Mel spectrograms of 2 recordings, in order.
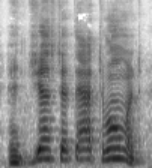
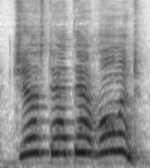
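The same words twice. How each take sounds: First: Raised, louder storytelling; excited storyteller lead-in; suspenseful narration. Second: Very high, loud storytelling; piercing, urgent storyteller cry; heightened suspense. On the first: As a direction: build toward a sudden turn. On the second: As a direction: hammer the dramatic repeat at top pitch. Dramatic repeat for suspense. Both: A narrator's reading.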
